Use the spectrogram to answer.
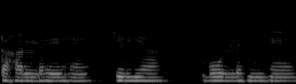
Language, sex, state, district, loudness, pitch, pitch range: Hindi, female, Bihar, Bhagalpur, -42 LUFS, 170 Hz, 165-175 Hz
